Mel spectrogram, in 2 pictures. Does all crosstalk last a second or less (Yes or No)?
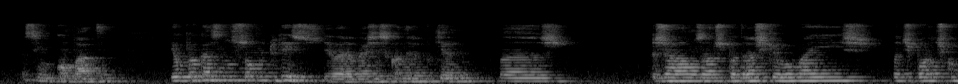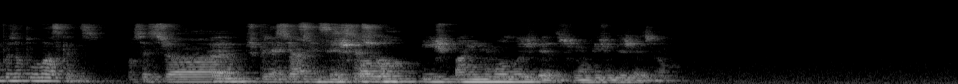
No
